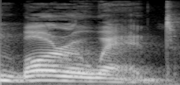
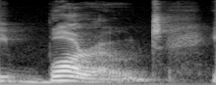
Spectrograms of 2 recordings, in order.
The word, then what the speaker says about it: borrowed: Primeiro, você reparou que esse é da terminação ed que a gente acrescentou, não é pronunciado. Eu não falo begged e nem borrowed, ok? Eu falo begged e borrowed.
